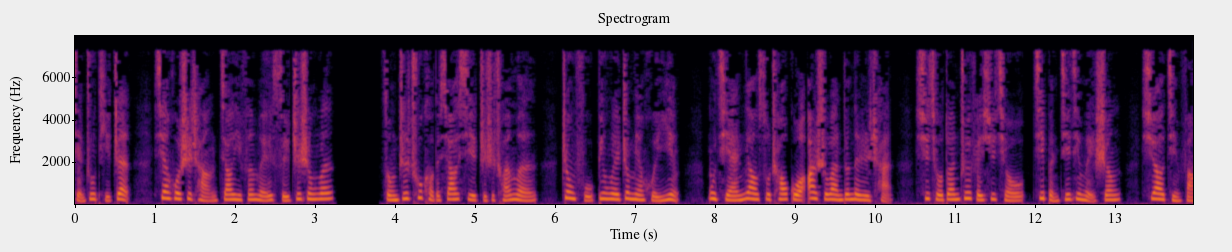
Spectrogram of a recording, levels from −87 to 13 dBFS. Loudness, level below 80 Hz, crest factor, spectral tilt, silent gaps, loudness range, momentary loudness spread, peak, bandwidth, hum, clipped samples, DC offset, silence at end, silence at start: -21 LUFS; -56 dBFS; 16 dB; -5 dB/octave; 3.37-3.78 s; 2 LU; 7 LU; -4 dBFS; 7.6 kHz; none; under 0.1%; under 0.1%; 0 s; 0 s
